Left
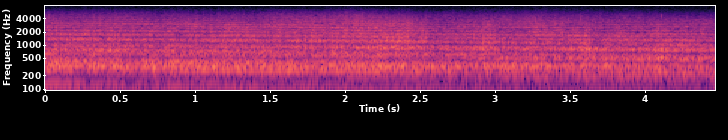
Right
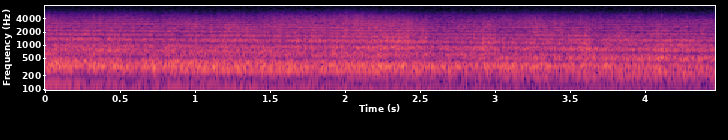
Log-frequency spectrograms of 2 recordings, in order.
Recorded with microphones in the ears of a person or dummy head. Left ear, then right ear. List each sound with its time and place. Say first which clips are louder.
0.0 s a helicopter: left 2 dB; 15° left (ahead or behind)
